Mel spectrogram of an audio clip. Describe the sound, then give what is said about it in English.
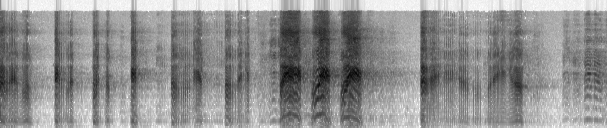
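A person imitates duck calls with the voice, the way hunters in blinds call to ducks, giving a long series of nasal quacks in irregular bursts, with three louder, longer calls in the middle before the quacking resumes. “Okay, that's what ducks sound like. Have you ever heard a duck? I'm not that good, but that's what they sound like, okay?”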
